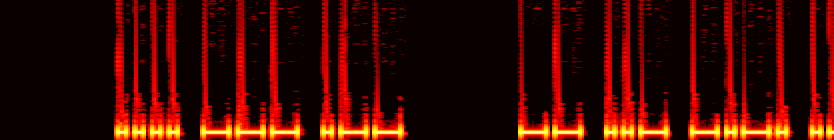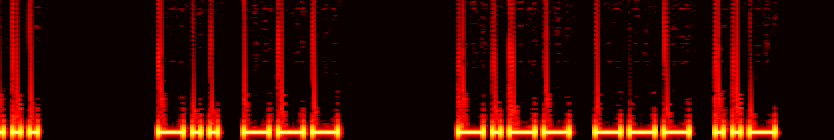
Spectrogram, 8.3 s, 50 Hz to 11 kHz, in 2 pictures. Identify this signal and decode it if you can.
Morse code, heard as a keyed tone, about 28 wpm, 700 Hz. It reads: HOW MUCH DO YOU
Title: 2x Word-Spacing - Sentences from Top 200 Words - 28wpm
